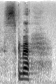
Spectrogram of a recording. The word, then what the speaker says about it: Scamander: Scamander? Is that how you say it? – Newt Scamander. Yeah, I mean, it's weird.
